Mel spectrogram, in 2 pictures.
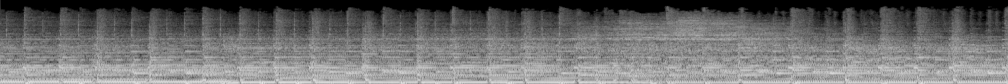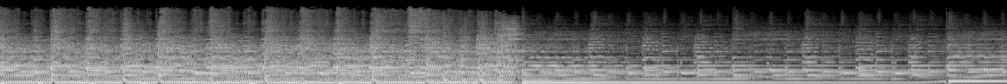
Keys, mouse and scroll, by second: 1.5 scroll down 1, 1.6-2.9 scroll up 4, 1.8 alt+middle click, 2.2 shift+middle click, 2.6 shift+middle drag, 2.9-4.0 shift+middle drag, 4.0 r, 7.4 alt+middle drag, 8.1 shift+middle click, 8.6 scroll down 2, 8.8 click, 9.1 shift+middle click, 9.2 scroll up 1, 9.4 ctrl+s, 9.7 drag, 10.0 Tab, 10.1 scroll down 1, 10.3 shift+middle click, 11.0 scroll up 3, 11.2 click, 11.7 shift+middle click, 12.1 click, 12.7 click, 13.1 scroll down 2, 13.3 shift+middle click, 13.9 click, 15.9 shift+middle click, 16.1 scroll up 1, 16.2 click, 16.8 click, 17.6 alt+s, 18.7 shift+middle click, 18.9 scroll up 1, 19.1 click, 20.0 click.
